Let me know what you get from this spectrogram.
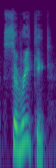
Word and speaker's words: Sirikit: This is the birthday of Sirikit, or something like that. It's spelled S-I-R-I, like Siri, and then K-I-T, who was a revered monarch.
